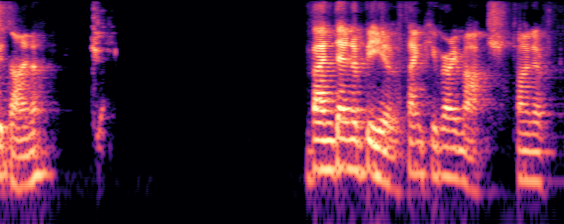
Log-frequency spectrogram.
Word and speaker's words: Vandenabeele: Can you just let us know how well you know the work of Philippe Vandenabeele? Vandenabeele. Right. Vandenabeele. Can you pronounce it, Dinah? Vandenabeele.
